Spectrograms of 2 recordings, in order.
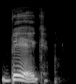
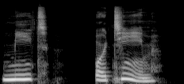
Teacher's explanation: relax your tongue and lips for the I and to make them tense for the E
